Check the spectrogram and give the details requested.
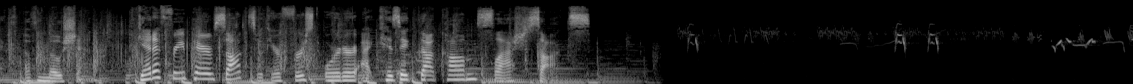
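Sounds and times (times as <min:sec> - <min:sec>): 
speech: 0:00.2 - 0:06.0
robin singing in spring: 0:06.8 - 0:11.3.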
